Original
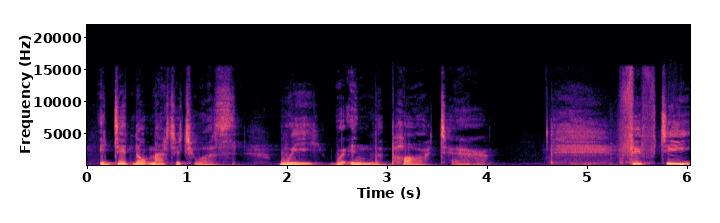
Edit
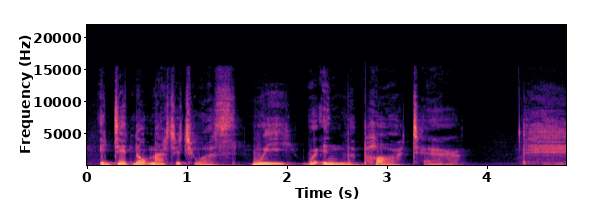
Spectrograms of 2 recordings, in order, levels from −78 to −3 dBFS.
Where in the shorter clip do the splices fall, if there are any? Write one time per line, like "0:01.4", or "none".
0:01.6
